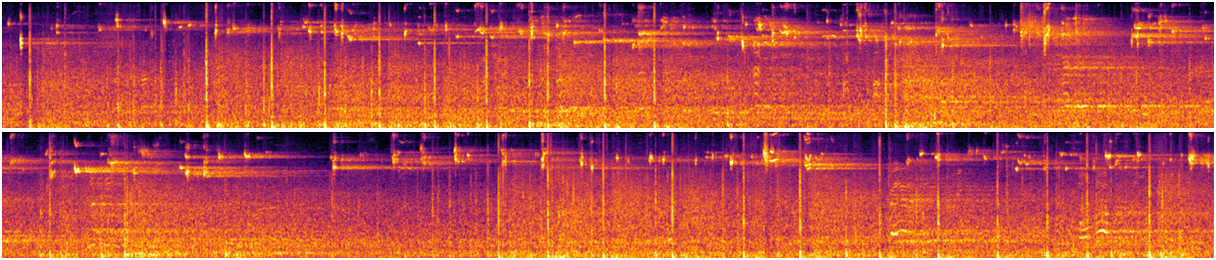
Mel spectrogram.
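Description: Basketball play on a hardwood court in a large sports hall: a ball dribbling and bouncing, many short high sneaker squeaks, and players calling out.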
